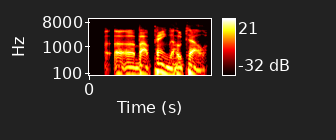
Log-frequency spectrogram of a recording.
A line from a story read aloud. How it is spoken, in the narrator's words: Harper Baldwin said nervously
